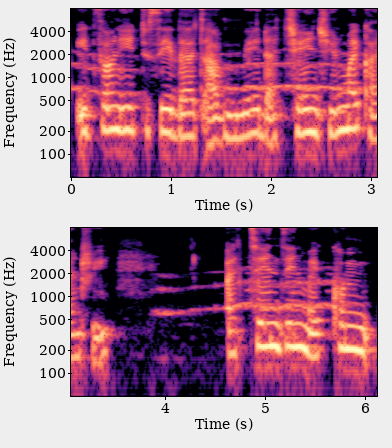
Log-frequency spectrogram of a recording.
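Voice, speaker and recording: A young woman vlogger with a Kenyan accent, sitting on her home's floor, rambles through a casual story as she gropes for words. Her voice is mid-range and unhurried, with background noise audible.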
